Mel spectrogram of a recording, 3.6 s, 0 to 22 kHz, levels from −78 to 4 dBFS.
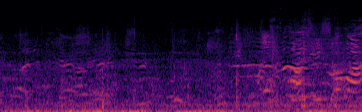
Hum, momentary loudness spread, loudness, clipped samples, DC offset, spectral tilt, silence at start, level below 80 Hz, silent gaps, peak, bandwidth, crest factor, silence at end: none; 11 LU; -37 LUFS; under 0.1%; under 0.1%; -3.5 dB/octave; 0 s; -40 dBFS; none; -18 dBFS; 16 kHz; 16 dB; 0 s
